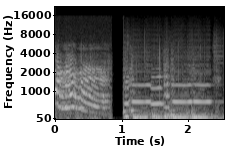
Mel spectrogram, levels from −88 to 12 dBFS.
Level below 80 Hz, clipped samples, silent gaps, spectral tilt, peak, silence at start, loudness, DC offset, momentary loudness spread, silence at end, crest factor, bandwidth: -28 dBFS; under 0.1%; none; -6.5 dB/octave; -8 dBFS; 0 s; -23 LUFS; under 0.1%; 8 LU; 0 s; 12 dB; 11 kHz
